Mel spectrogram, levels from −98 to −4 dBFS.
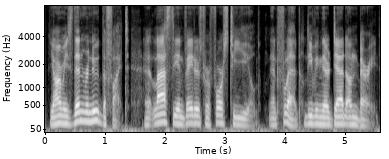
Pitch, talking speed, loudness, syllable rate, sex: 130 Hz, 225 wpm, -19 LUFS, 6.3 syllables/s, male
